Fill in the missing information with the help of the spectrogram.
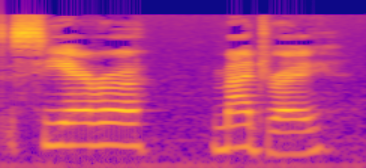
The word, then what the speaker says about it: Sierra Madre: Sierra Madeira, as in the cake. – What? – Oh, it's Sierra Madre. Fine, I'll just call it Madeira. It's a cake. Let's leave it at that. – What? – She's saying I pronounced it as in Madeira, which is a type of cake.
